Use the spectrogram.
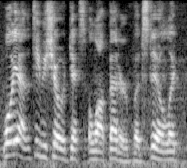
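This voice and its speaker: A man's voice: high-pitched, animated, a little fast, a little hiss or hum. A young man hosting a casual movie commentary, sarcastic and argumentative, swearing freely.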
